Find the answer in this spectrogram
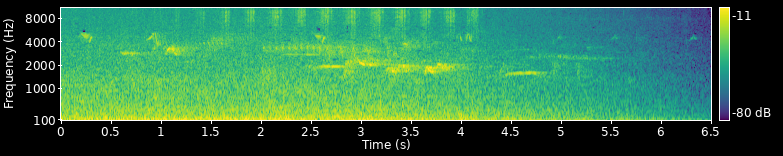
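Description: Evening outdoor ambience: scattered bird chirps and calls, a high rhythmic insect pulsing at about four beats a second for a couple of seconds, and a low steady rumble underneath. It all fades out toward the end.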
